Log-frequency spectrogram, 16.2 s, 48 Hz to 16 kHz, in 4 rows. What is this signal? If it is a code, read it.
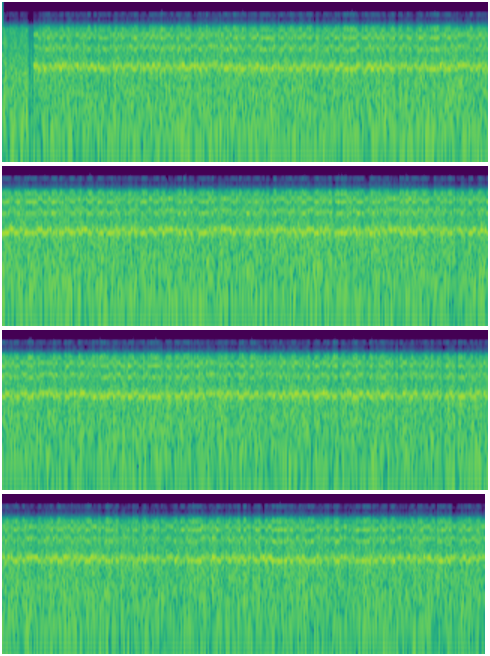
Two-tone teleprinter signal, about 170 Hz shift.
